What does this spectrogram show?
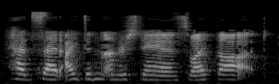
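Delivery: usual speaking voice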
